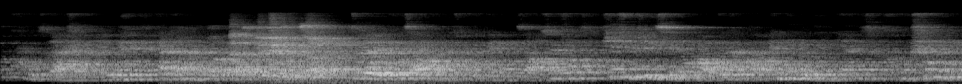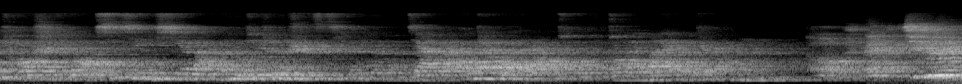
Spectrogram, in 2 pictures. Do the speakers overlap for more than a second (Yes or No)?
No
